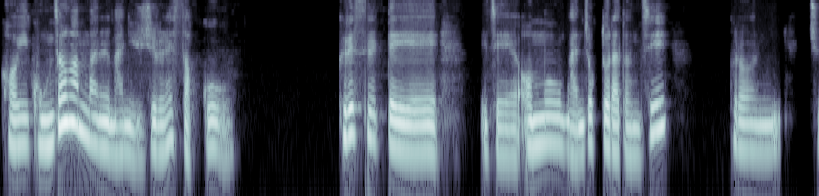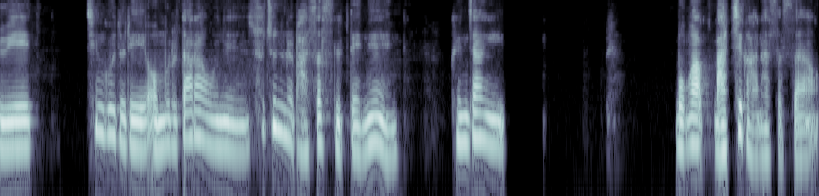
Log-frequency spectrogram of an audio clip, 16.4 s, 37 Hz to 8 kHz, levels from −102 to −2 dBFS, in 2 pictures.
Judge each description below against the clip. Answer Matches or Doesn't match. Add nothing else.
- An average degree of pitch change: Matches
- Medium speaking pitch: Matches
